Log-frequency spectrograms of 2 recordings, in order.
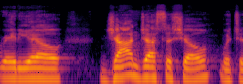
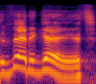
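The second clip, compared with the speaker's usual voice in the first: put-on Kazakh accent, higher and louder; 7 semitones higher, 6 dB louder than usual. Showing another take on the same chat line: Borat voice. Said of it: "I can do a Borat".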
